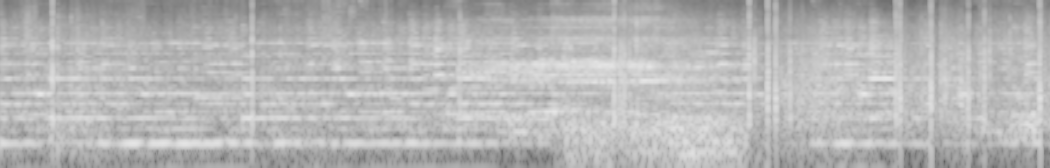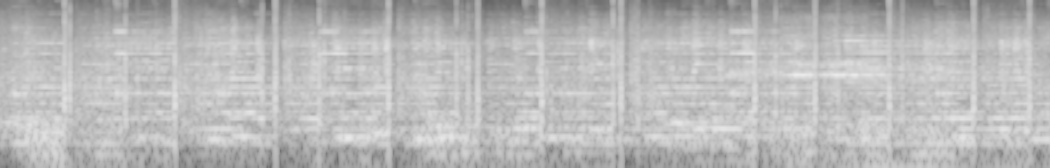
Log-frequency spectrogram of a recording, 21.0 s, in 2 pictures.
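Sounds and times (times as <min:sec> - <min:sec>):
music playing: 0:00.0 - 0:21.0
fireworks bangs and cracks: 0:00.4 - 0:01.2, 0:06.0 - 0:21.0.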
